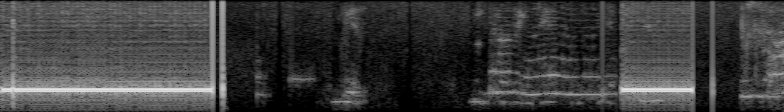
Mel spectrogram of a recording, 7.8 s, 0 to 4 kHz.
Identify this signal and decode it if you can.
Ringback tone (North America), 440 + 480 Hz, with speech.
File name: out- - - - - .94894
